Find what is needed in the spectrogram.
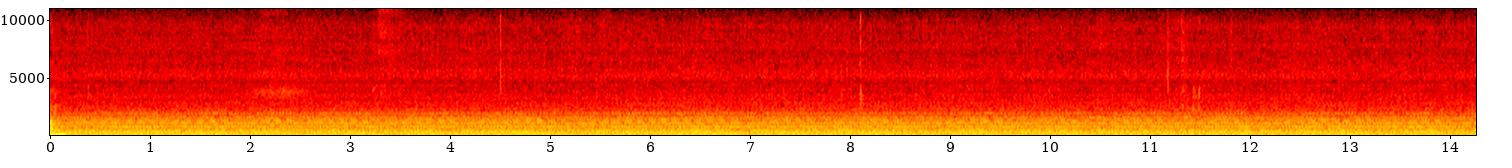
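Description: Steady background hum made of several level tones over a low drone, unchanging throughout.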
